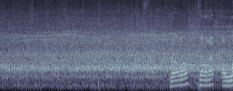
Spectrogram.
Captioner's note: crowd cheering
